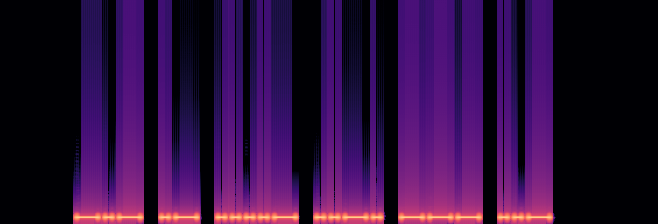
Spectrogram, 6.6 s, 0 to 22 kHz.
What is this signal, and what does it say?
Morse code, heard as a keyed tone, about 19 wpm, 700 Hz. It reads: KA4FOU
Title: Speed Racing - USA 2x3 Call Signs 17wpm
